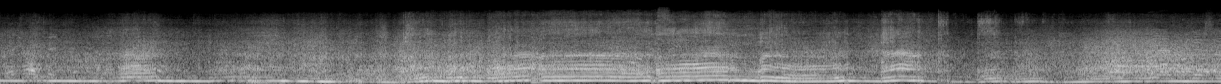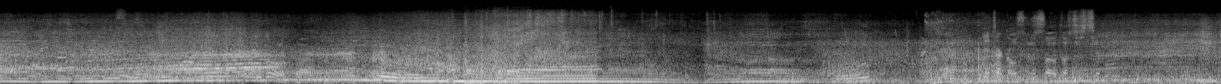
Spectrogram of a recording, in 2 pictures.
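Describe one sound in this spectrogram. A rear-engined Škoda saloon rally car revs hard through the gears.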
